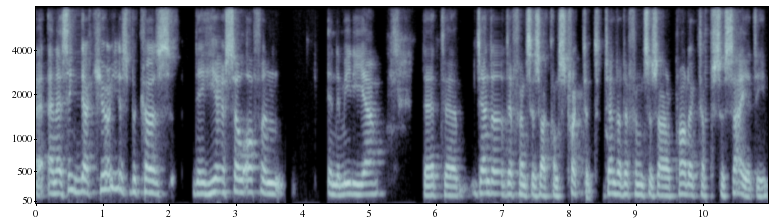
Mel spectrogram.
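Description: Speaking at a moderate pace with a Dutch accent, a man uses lively intonation and a high pitch. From Netherlands. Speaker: primatologist. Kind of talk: interview.

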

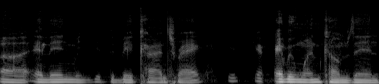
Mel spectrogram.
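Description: Someone with an American accent speaks at a moderate pace in a dark, mellow tone. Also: man. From Philadelphia, US. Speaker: commercial real estate broker. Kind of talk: casual interview.

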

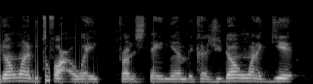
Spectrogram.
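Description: Heard in a dry, close sound with no echo, a man with a Southern US accent speaks at a medium pitch in a monotone, flat intonation. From South Carolina, Orangeburg. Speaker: college football administrator. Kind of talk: casual interview.

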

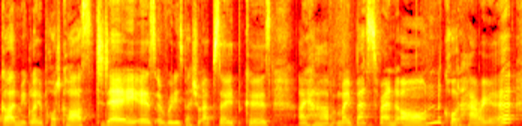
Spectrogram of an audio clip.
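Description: Speaking with an English accent, a woman has a fairly high voice. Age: 20s. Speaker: podcast host, wellness coach. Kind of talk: casual chat.

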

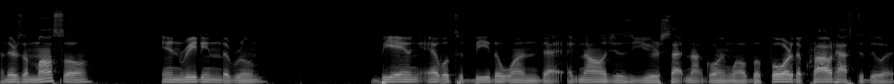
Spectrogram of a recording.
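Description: Speaking in a Spanish accent, a man with a fairly low voice keeps a monotone, flat intonation at a moderate pace. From Peru. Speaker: comedian. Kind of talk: casual chat.

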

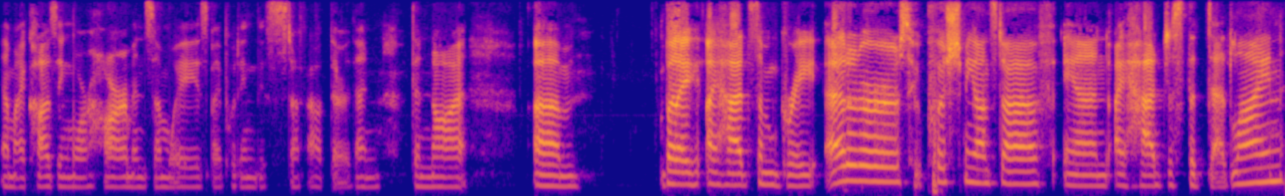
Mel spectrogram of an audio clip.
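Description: A woman with an American accent has an ordinary speaking voice, fairly low in pitch and fairly slow. Her loudness swings widely, while her pitch varies in an ordinary way. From United States. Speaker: author. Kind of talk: interview. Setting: video call.

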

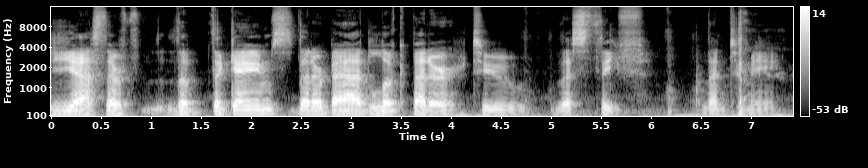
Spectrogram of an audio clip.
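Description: Very slow and at medium pitch, a man with an American accent speaks with ordinary pitch variation amid audible room echo. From Colorado. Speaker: comedy podcast co-host. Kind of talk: casual chat.

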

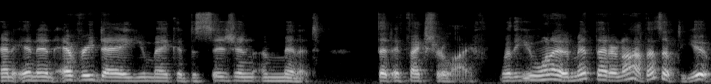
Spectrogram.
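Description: A woman speaks in a plain, everyday voice with an American accent, fairly low-pitched, at a fairly quick pace, with ordinary pitch variation. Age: 50s. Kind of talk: interview.

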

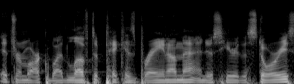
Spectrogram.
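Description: A fairly low-pitched man with an American accent and monotone, flat intonation, on a very clean recording with a silent background. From Rhode Island, US. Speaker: college athletics communications director. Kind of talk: casual interview.

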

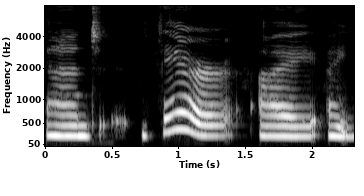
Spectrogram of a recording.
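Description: Dark, mellow tones from a woman pitched fairly high. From Union City, New Jersey (born in Colombia, moved at age one). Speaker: associate professor and author. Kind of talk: interview about her book.

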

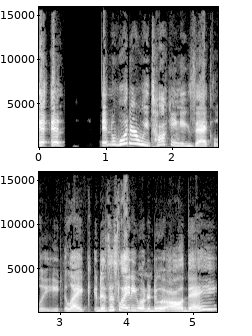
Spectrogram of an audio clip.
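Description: A woman's raised, projected voice, high-pitched and animated in tone, with very wide pitch swings at a moderate pace. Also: very even loudness. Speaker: podcast host. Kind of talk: casual banter podcast. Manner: animated, laughing.

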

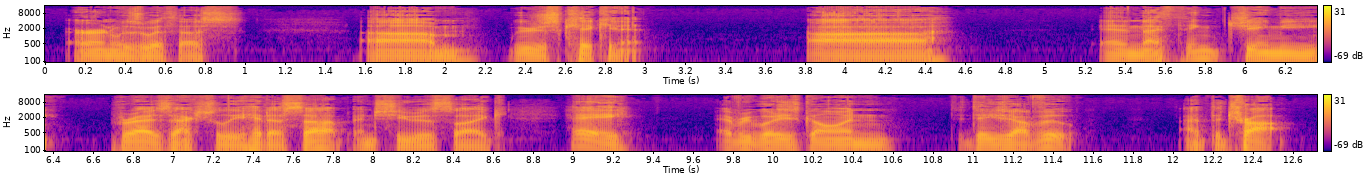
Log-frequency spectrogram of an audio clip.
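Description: In an animated tone, a man with a very deep, low voice speaks at a moderate pace with ordinary pitch variation and long, frequent pauses. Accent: American. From Connecticut. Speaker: podcast co-host and DJ. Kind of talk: casual chat, banter. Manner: animated, joking.

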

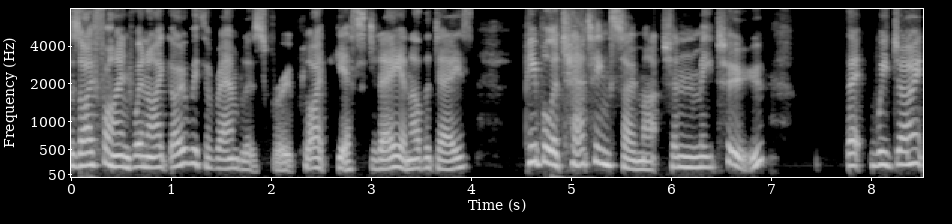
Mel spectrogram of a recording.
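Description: Against a quiet background, a woman with an Australian accent speaks at medium pitch and a moderate pace, in a dark, mellow tone with ordinary pitch variation and a dry, close sound with no echo. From Australia, Queensland. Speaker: pilgrim, energy healer. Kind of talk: interview.

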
